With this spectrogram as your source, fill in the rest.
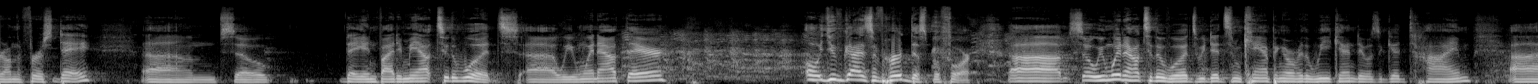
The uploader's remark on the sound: Audience members step up to the stage to share their tales from the tour!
